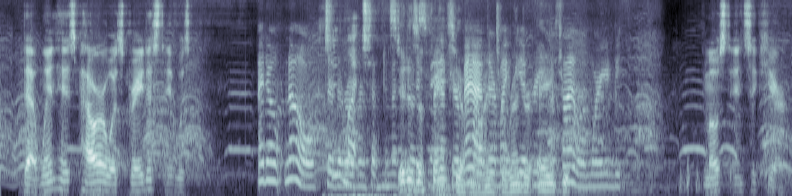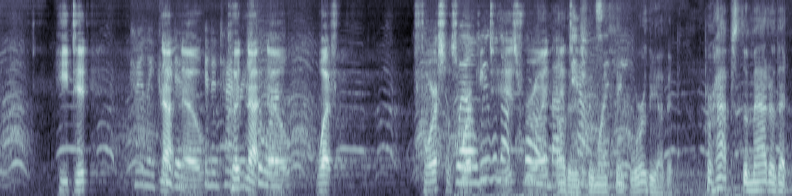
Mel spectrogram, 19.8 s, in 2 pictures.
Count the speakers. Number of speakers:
four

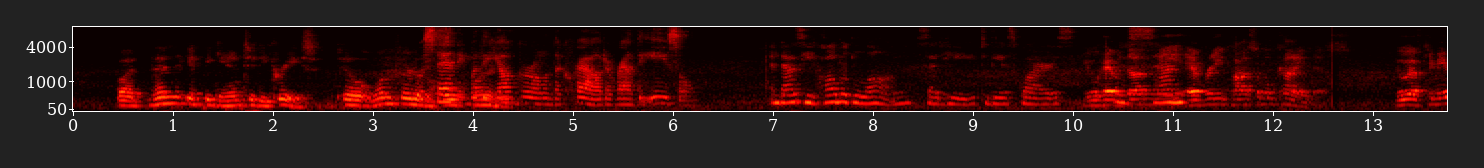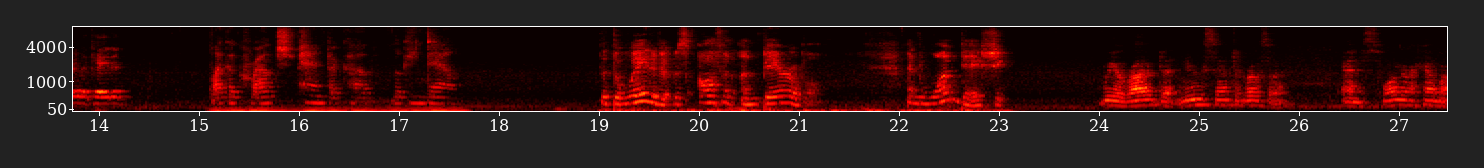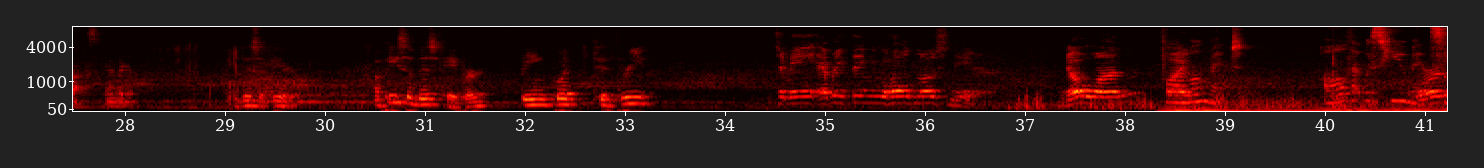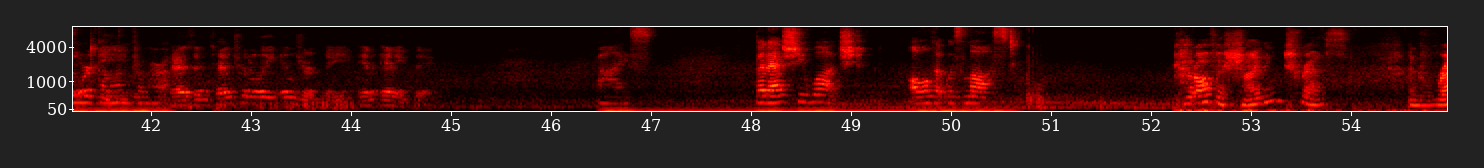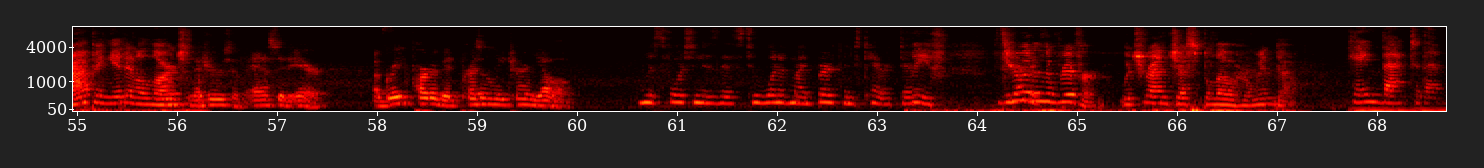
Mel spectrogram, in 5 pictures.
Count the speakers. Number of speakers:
seven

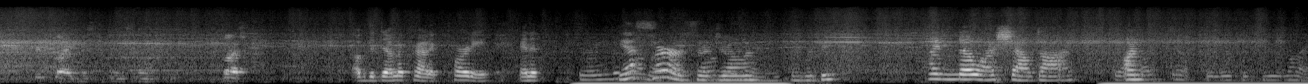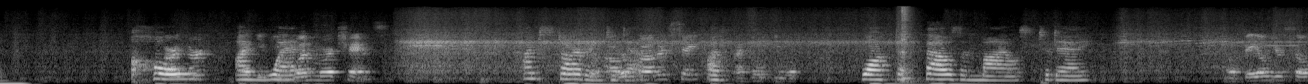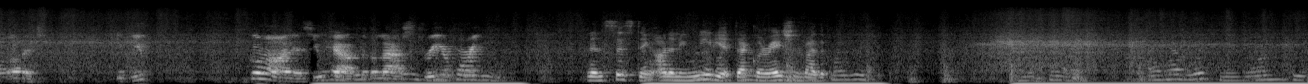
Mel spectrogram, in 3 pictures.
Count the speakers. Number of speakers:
five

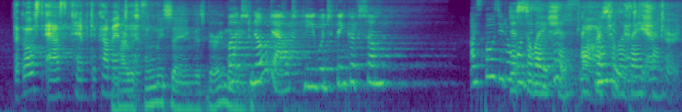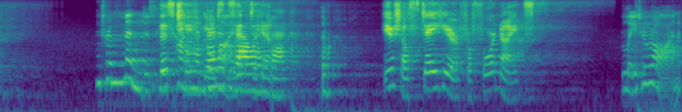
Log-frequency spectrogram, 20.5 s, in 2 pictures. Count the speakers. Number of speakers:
five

